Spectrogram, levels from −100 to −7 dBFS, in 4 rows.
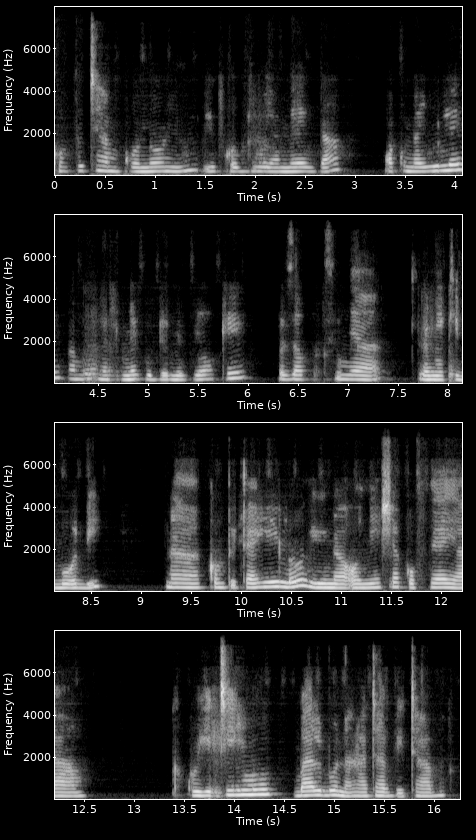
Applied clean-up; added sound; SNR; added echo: neural mask model DeepFilterNet 3.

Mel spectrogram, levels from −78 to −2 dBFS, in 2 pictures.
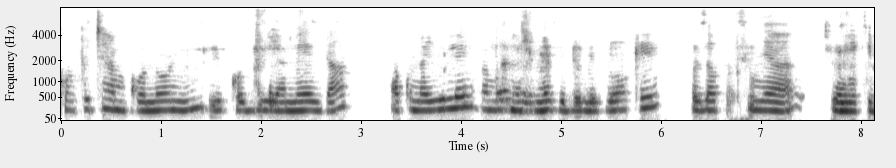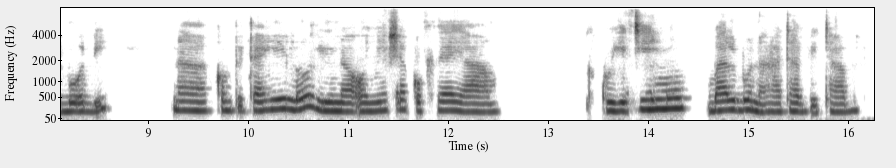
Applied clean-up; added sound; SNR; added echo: neural mask model Resemble Enhance denoiser.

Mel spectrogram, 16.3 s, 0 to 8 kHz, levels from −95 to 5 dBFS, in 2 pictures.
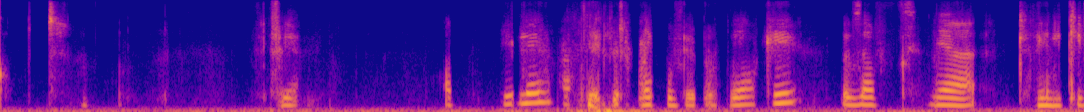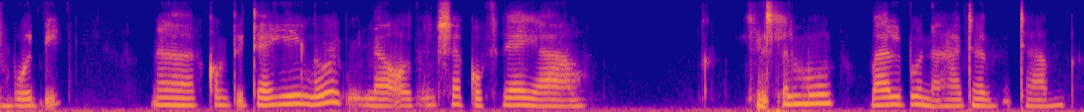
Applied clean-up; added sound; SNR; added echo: neural diffusion model UNIVERSE++.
